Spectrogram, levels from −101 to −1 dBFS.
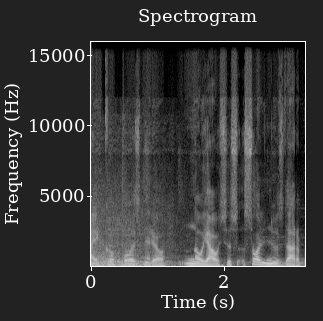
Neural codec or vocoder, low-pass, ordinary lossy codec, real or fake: none; 14.4 kHz; Opus, 24 kbps; real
